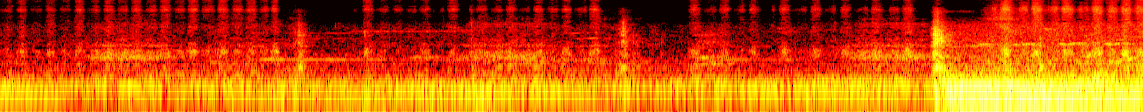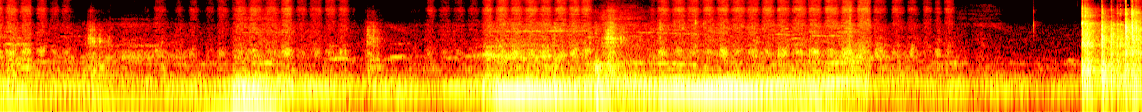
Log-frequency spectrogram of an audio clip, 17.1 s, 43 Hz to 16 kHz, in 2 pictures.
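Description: Soft 4B graphite pencil hatching on drawing paper: faint scratching strokes, starting about seven seconds in and going on until shortly before the end.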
